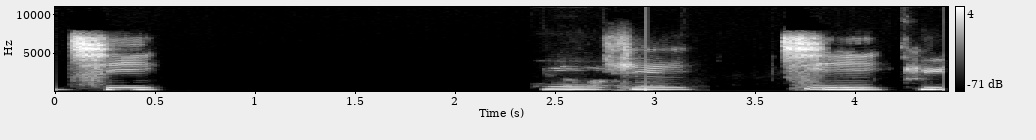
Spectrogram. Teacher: Không, không uốn lưỡi nhá. Không uốn lưỡi, không cong lưỡi nhá. Là chữ chờ. Chờ nhẹ.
